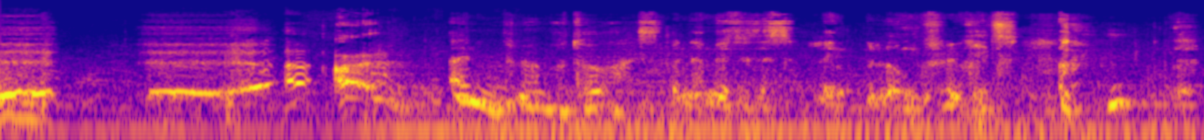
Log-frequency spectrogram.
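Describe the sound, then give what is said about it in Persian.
Person with a lung problem from a broken rib gasping and struggling to breathe: ragged, strained breaths and hoarse, broken sounds, with voices mixed in throughout. “یکی کمک کنه، یکی کمک کنه. نمیتونه نفس بکشه.”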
